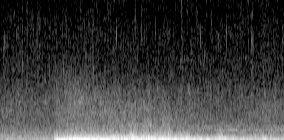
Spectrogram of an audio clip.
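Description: A thunderstorm in the Alone in the Dark video game breaks into a deep rolling thunder rumble after a quiet half second. The rumble is fairly loud and slowly fades, with a rain-like hiss behind it.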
